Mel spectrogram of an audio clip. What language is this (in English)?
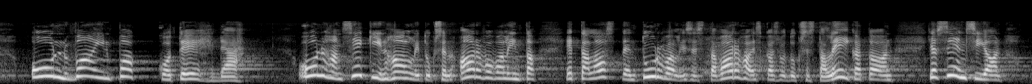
Finnish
